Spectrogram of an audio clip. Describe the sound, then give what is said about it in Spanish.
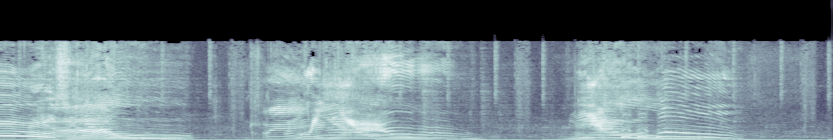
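Three long, loud meows sound in chorus, several cats crying together in each burst, with short pauses between them over a steady low hum. “¡Tres miau por nuestros amigos!”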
